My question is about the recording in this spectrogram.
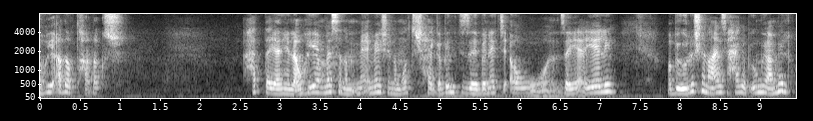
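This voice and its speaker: A middle-aged woman with an Egyptian accent, casually retelling a follower's family problem and giving animated advice. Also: medium pitch, gravelly. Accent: Egyptian Arabic. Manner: animated, rapid, emphatic advice. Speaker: social media storyteller and advice giver.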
